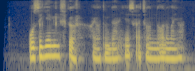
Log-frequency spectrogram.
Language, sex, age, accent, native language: Uzbek, male, 18-24, Qashqadaryo, Uzbek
